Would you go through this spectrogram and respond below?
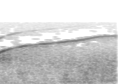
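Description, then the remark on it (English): A horn fitted with a siren mouthpiece, blown in a cafeteria, lets out one steady, shrill wail that glides upward in pitch for just over a second, with no voices. “It's got a siren in the mouthpiece.”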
